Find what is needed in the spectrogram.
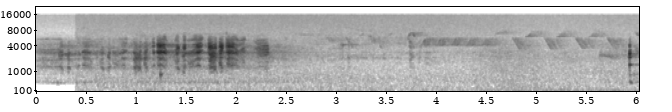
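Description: Male western capercaillie giving its courtship display song: a quick run of dry clicking and scraping notes in the first two seconds. Fainter high, short bird notes follow near the end.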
